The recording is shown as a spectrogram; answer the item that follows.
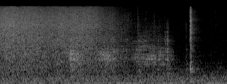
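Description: A loud hiss, like a spray, that fades over about a second and a half, followed by a single sharp click near the end.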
